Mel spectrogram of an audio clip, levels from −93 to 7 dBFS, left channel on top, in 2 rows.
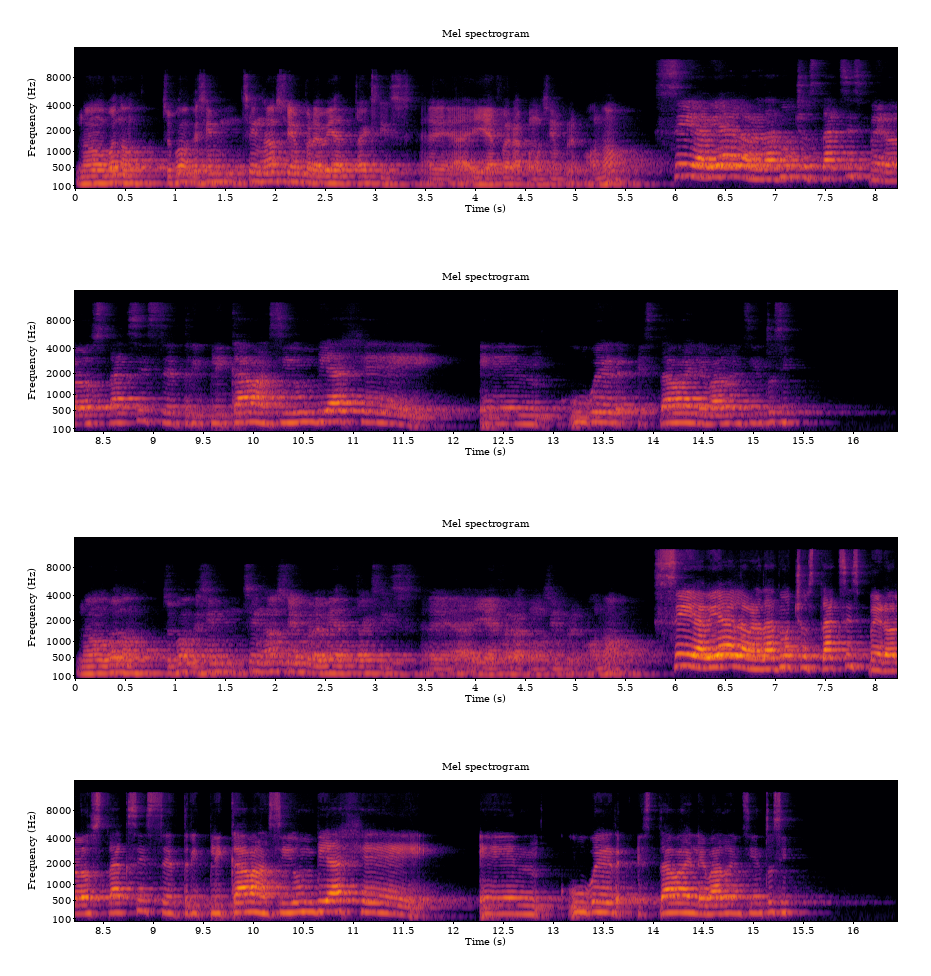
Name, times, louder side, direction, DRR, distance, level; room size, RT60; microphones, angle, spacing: voice 1, 0.0-5.5, left 2 dB, 60° left, 3 dB, 0.5 m, -33 dB
voice 2, 5.9-11.8 12.3-15.3, right 5 dB, 80° right, 7 dB, 0.4 m, -27 dB
4.4 x 3.2 x 2.6 m, 1.4 s
head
